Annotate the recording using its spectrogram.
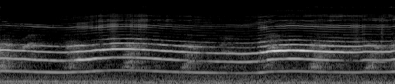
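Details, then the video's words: Agitated domestic cat, angry, crouched by a cardboard box where it is about to give birth; a long unbroken harmonic yowl holding steady in pitch with slight wavering swells, and faint background music. "Kucing ini emosi terlalu lama"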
